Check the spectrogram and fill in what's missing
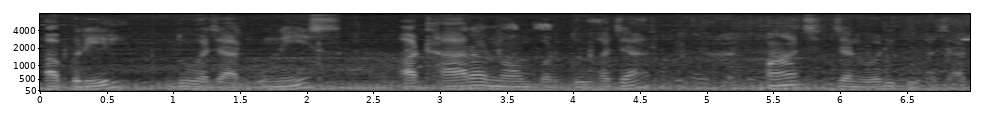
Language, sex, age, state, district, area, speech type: Maithili, male, 30-45, Bihar, Muzaffarpur, rural, spontaneous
